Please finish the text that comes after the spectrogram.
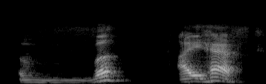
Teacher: We both say wow, not wow. This is a V, lower lip touching the upper denture.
